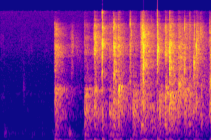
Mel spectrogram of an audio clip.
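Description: A small group of people applauding in a small room: dense clapping that starts about half a second in.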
